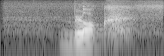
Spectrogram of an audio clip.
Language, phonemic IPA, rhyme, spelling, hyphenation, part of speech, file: Dutch, /blɔk/, -ɔk, blok, blok, noun / verb, Nl-blok.ogg
- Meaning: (noun) 1. a block (e.g. wood) 2. a street block 3. a political bloc; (verb) inflection of blokken: 1. first-person singular present indicative 2. second-person singular present indicative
